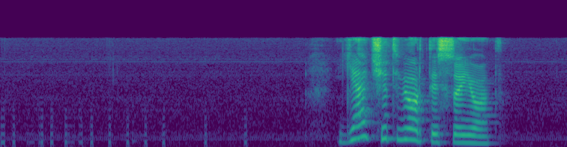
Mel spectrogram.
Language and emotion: Russian, neutral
